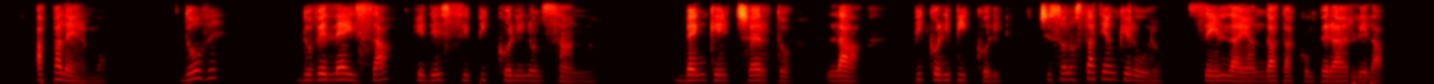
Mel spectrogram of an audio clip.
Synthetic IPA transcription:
apːalɛrmo | d̪oːve | d̪ovelɛjsa | ed̪esːipikʰːolinonsanːo | beŋk̟et͡ʃːɛrt̪o | la | pikːolipikʰːoli | t͡ʃisoːnost̪aːt̪iaŋk̟eloːɾo | seelːaɛand̪aːt̪aːkːompeɾarlila

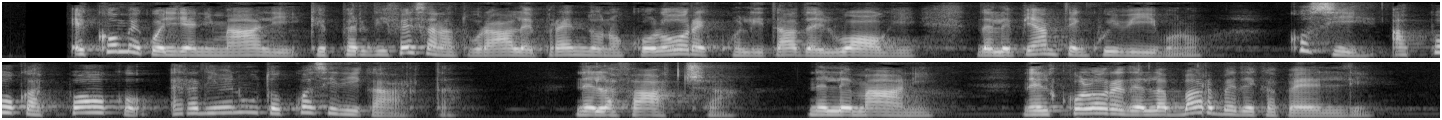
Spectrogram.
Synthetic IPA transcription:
ekːomekweʎːianimaːlik̟epːerd̪ifeːzanat̪uɾaːlepɾɛnd̪onokoloːɾeːkwalit̪ad̪ejlwɔːɡid̪elːepjant̪eiŋkujviːvo̰no̰ | kozia̰pːɔːkoapːɔːkoɛːɾad̪ivenuːt̪okwaːzid̪ika̰rt̪a | nelːafat͡ʃːa̰ | nelːemaːni | nelkoloːɾed̪elːabarbed̪ejkapɛlːḭ

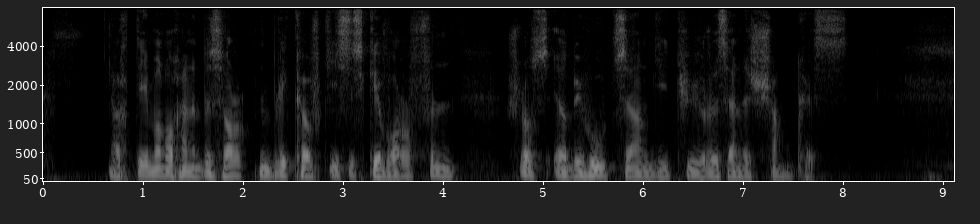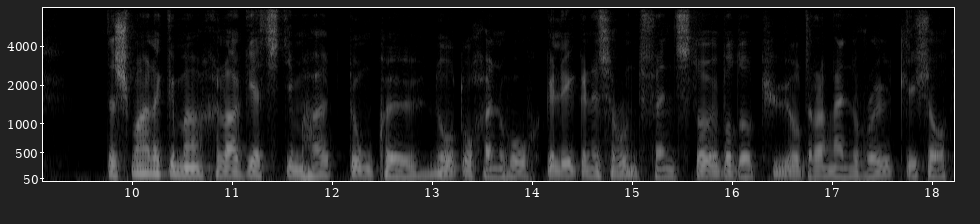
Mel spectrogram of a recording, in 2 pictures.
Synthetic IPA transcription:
naːχd̥eːmeːɐnɔχaɪnənbəzɔrk̚tn̩blɪkʰaʊfd̥iːzəsɡ̥əvɔʁfən | ʃlɔseːɐbəɦuːtsaːmdiːtʰyːʁəzaɪnəsʃaŋkʰə̰s | d̥asʃmaːləɡəmaːxlaːɡjɛt͡stɪmɦalpd̥ʊŋkʰl̩nuːɐdʊɐçaɪnɦoːxɡ̥əleːɡənəsʁʊntfɛnstɐyːbɐdeːɐtʰyːɐdʁaŋaɪnʁøːtʰlɪçɐ

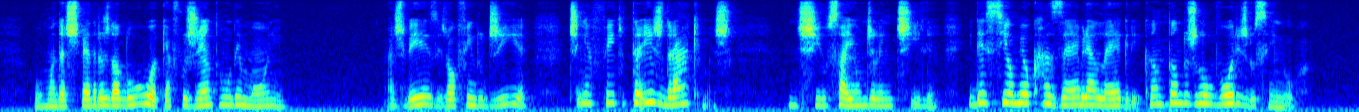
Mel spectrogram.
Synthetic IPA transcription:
ũmɐd̪ɐspɛd̪ɾɐzd̪ɐluɐkɪafuʒẽnt̪ɐ̃w̃ʊd̪emõniʊ | a̰ʒvezɪzawfĩd̪ʊd͡ʒiɐ | t͡ʃĩɲɐfejt̪ʊt̪ɾejʒd̪ɾakimɐ̰s | ĩŋʃiʊsajɐ̃w̃d͡ʒɪlẽnt͡ʃiʎɐɪd̪esiɐumewkʰazɛbɾɪalɛɡɾɪ̰kɐ̃nt̪ɐ̃nd̪ʊːzlowvoɾɪʒd̪ʊseɲo̰ɾ

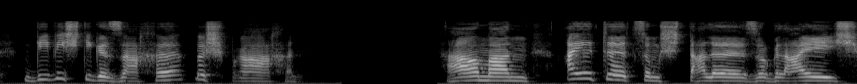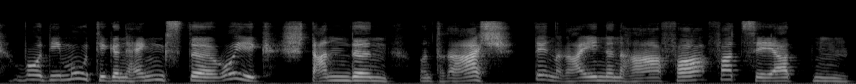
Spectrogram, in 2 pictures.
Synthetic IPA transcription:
diːvɪʃtɪɡəzaχəbəʃpʁaːχə̰n | hæɐmanʔaɪltət͡sʊmʃtaləzoːɡlaɪɕvoːdiːmuːtɪɡənhɛŋkstəʁuɪkʃtandən | ʊntʁaʃd̥eːnʁaɪnənɦaːfɐfɛɐt͡seːɐtn̩

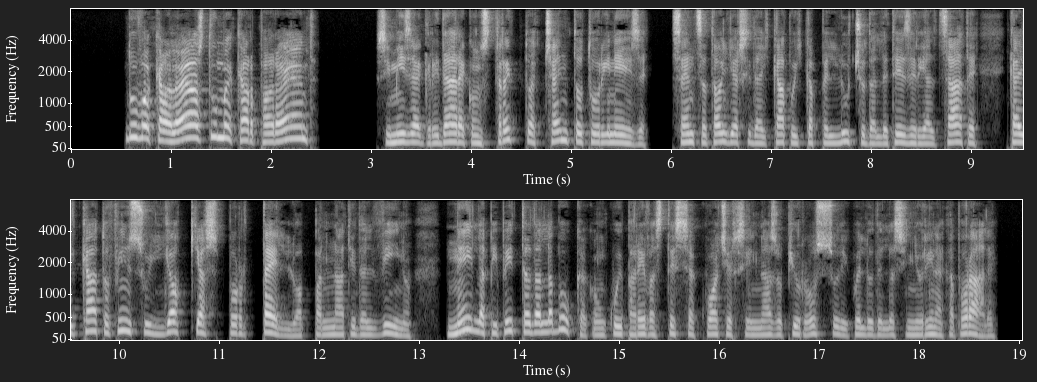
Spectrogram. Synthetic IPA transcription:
d̪uvakaːleast̪umekarpaɾɛnt̪ | simiːzeaɡɾid̪aːɾekonst̪ɾet̪ːoat͡ʃːɛnt̪ot̪oɾineːze | sɛnt̪sat̪ɔʎːersid̪alkaːpoilkapːelːut͡ʃːod̪alːet̪eːzeɾialt̪saːt̪e | kalkaːt̪ofinsuʎːɔkːiasport̪ɛlːoapːanːaːt̪id̪alviːno | nelapipet̪ːad̪alːabokːakoŋkujpaɾeːvast̪esːeakːwɔːt͡ʃersiːlnaːzopjurːosːod̪ikwelːod̪elːasiɲːoɾiːnakapoɾaːle

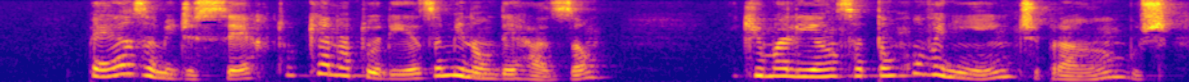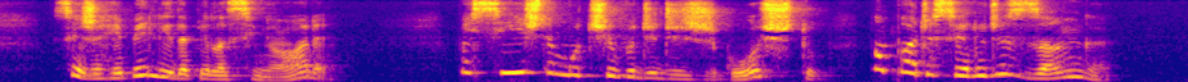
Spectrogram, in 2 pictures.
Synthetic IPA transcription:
pɛzɐmɪd͡ʒɪsɛɾt̪ʊkɪɐnat̪uɾezɐmɪnɐ̃w̃d̪eɦa̰zɐ̃w̃ | ɪkɪũmɐaliɐ̃sɐt̪ɐ̃w̃kõveniẽnt͡ʃɪpɾɐɐ̃mbʊʃ | seʒɐɦepelid̪ɐpelɐsĩɲɔ̰ɾɐ̰ | mɐʃsiiʃt̪ʊɛ̃mot͡ʃivʊd͡ʒɪd͡ʒɪzɡoʃt̪ʊnɐ̃w̃pɔd͡ʒɪseɾlʊd͡ʒɪzɐ̃ŋɡɐ̰

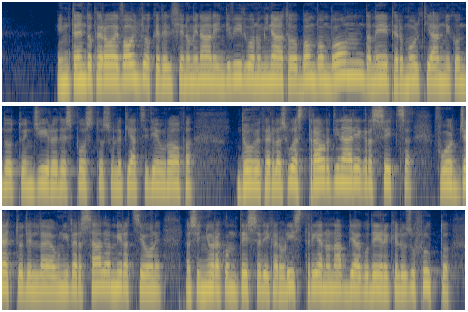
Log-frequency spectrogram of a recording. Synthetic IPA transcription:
int̪ɛnd̪opeɾɔɛvɔʎːoked̪ːelfenomenaːleind̪iviːd̪uonominaːt̪obɔmbɔmbɔnd̪amepːermolt̪ianːikond̪ot̪ːoind͡ʒiːɾoed̪espost̪osulːepjat̪sːed̪iewɾɔːpa | d̪oːveperlasuːast̪ɾaord̪inaːɾjaɡɾasːet̪sːa | fuod͡ʒːɛt̪ːod̪elːauniversaːleamːiɾat̪sːjoːne | lasiɲːoːɾakont̪esːad̪ikaɾolist̪ɾianonabːjaːɡod̪eːɾek̟elːuzufɾut̪ːo

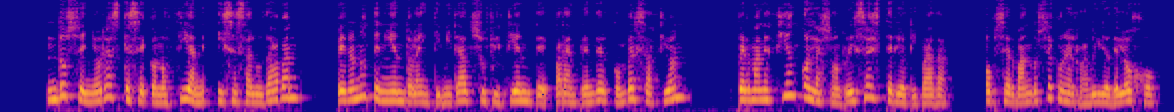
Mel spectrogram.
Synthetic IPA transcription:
d̪o̞sːe̞ɲo̞ɾaske̞se̞ko̞no̞θianise̞saluðaβam | pe̞ɾo̞no̞t̪e̞njẽ̞nd̪o̞laint̪imiðaðsufiθje̞nt̪e̞paɾae̞mpɾe̞nd̪e̞ɾko̞mbe̞ɾsaθjo̞n | pe̞ɾmane̞θiaŋko̞nlaso̞nrisae̞st̪e̞ɾeo̞t̪ipaða | oβse̞ɾβand̪o̞se̞ko̞ne̞lraβiʎo̞ðe̞lo̞xo̞

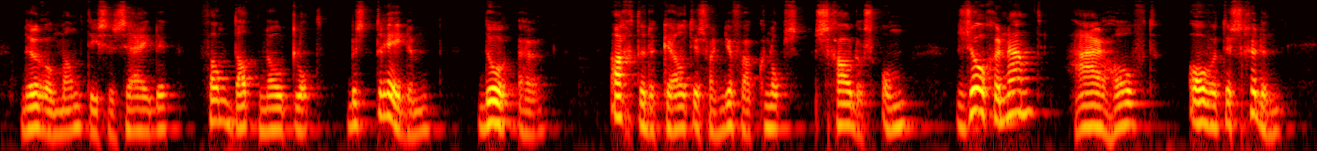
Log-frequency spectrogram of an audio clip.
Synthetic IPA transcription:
dəromɑntisəzɛjdə | v̥ɑndɑtnowtlɔt | bəstrejdən | dʊːɹər | ɑχtəɹdəkɛlˠtəsfɑnjɵfrɑwknɔpssχɑwdəɹsɔm | zowχənaːmt | haːɹɦoʊft | owvəɹtəsχɵdən

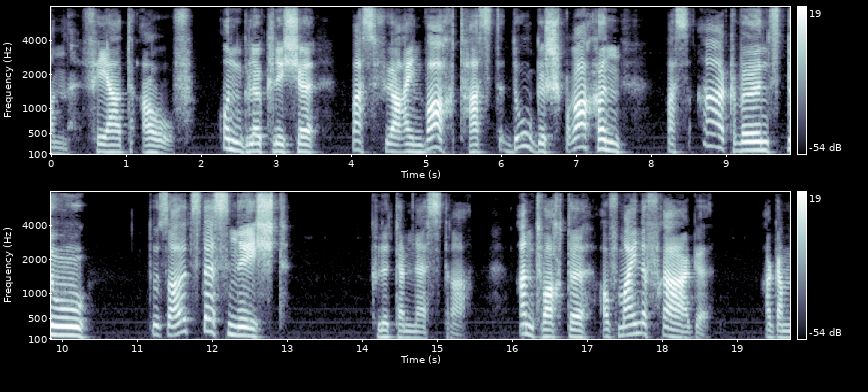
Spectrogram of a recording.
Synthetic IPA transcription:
nfeːɐtaʊf | ʔʊnɡlʏkʰlɪʃə | vasfyːɐaɪnvɔχthastd̥uːɡəʃpʁ̥ɔχən | vasʔaɐkvøːnst̚d̥uː | d̥uːzɔlstɛsnɪʃt | kʰlʏtʰɛmnɛstʁa̰ | ʔantv̥ɔʁtəʔaʊfmaɪnəfʁ̥aːɡə̰ | ʔaɡam

